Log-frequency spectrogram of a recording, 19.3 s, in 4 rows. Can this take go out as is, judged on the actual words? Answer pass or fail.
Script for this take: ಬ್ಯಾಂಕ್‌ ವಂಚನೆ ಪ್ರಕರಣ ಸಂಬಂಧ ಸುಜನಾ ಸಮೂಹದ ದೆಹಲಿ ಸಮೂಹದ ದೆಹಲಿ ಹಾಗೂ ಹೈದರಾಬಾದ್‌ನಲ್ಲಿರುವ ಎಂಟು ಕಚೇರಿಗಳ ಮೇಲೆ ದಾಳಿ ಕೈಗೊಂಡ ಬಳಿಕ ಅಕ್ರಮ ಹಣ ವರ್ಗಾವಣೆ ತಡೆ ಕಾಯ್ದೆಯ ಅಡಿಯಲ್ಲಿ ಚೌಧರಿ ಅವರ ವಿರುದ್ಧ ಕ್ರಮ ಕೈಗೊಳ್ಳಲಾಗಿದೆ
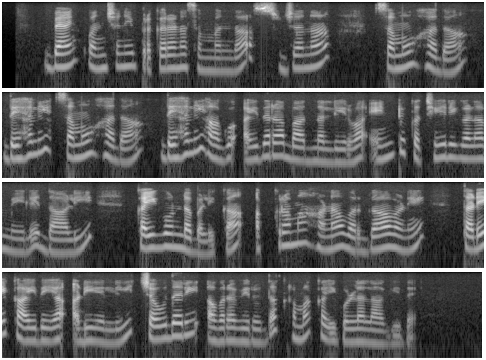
pass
